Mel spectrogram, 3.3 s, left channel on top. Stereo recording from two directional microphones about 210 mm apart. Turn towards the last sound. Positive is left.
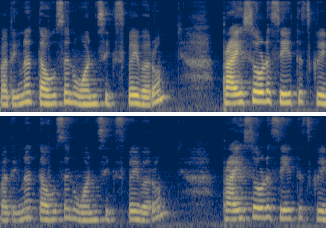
turn(degrees=50)  # may be behind; listen again after turning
